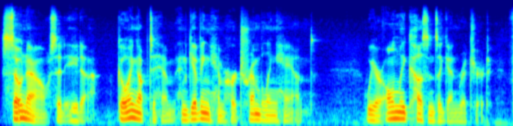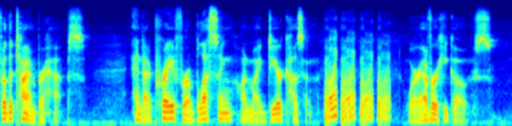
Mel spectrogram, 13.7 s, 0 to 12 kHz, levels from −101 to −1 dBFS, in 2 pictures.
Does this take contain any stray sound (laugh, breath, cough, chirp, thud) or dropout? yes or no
yes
